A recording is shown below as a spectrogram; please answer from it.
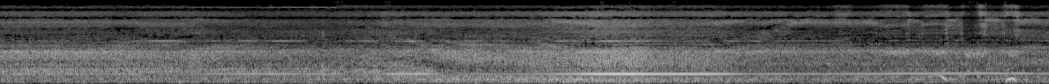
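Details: Bissell Lift-Off Revolution Turbo Select 3760-T bagless upright vacuum (made October 2005), running with brush-roll motor on when reclined: steady roar with constant mid-pitched whine, no surging; indicator half red before hose blocked, owner suspects a clog, unconfirmed.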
